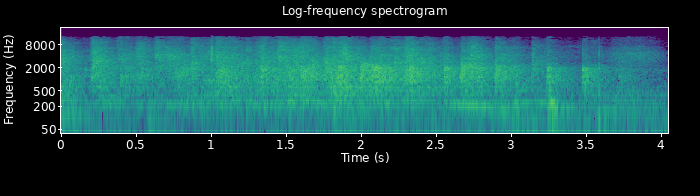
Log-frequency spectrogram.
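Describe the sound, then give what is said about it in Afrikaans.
A crowd applauds a reading for about four seconds, a dense, crackling wash of many hands clapping at steady volume, with a few sharper individual claps standing out near the end. “Ek dink ons kan gerus 'n bietjie applous gee vir daai voorlesing.”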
